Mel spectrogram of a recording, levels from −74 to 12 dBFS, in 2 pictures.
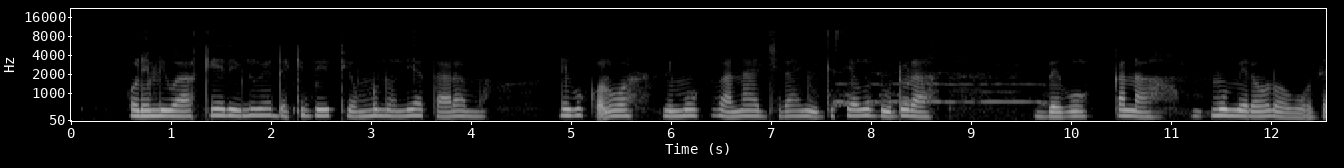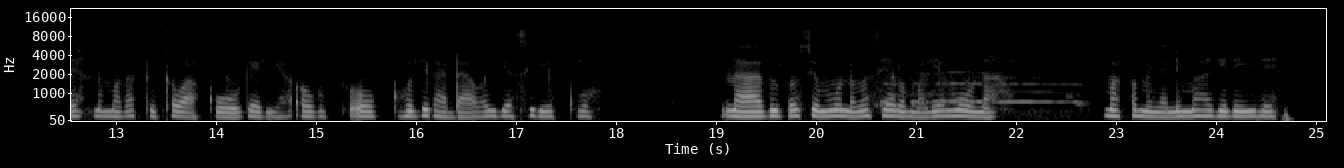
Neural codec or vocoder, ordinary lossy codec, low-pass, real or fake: autoencoder, 48 kHz, 128 numbers a frame, DAC-VAE, trained on Japanese speech; MP3, 64 kbps; 9.9 kHz; fake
